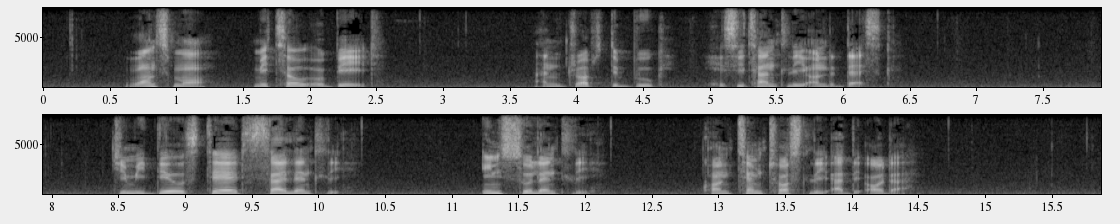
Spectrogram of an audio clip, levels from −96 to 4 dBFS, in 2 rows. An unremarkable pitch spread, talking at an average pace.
No: average, 3.8 semitones; slow, 80 wpm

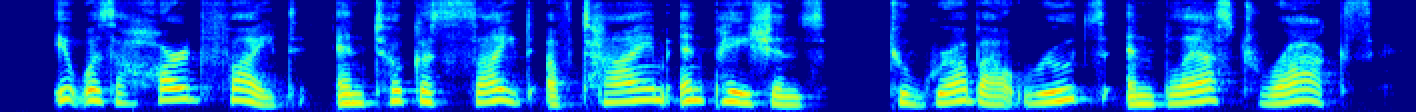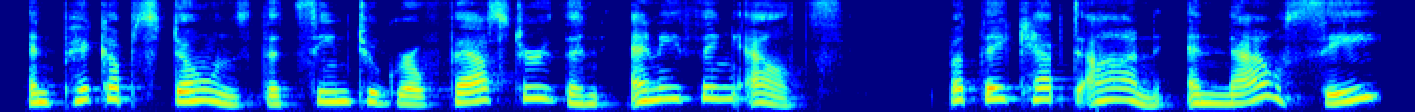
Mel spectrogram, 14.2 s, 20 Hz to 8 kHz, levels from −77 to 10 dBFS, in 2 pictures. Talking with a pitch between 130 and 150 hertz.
No: high, 225 Hz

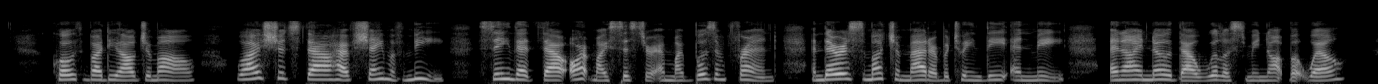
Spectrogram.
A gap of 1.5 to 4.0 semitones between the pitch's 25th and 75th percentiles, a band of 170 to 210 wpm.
Yes: average, 3.0 semitones; average, 175 wpm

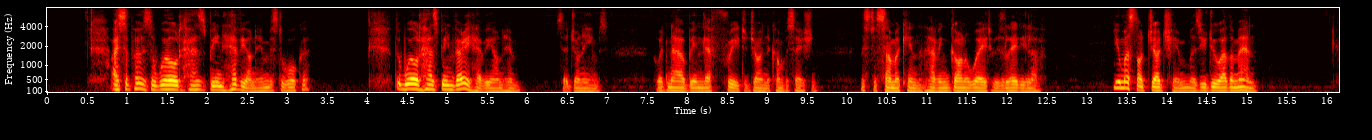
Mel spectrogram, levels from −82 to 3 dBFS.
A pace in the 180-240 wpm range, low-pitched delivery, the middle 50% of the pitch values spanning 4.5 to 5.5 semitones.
Yes: average, 190 wpm; low, 110 Hz; average, 5.1 semitones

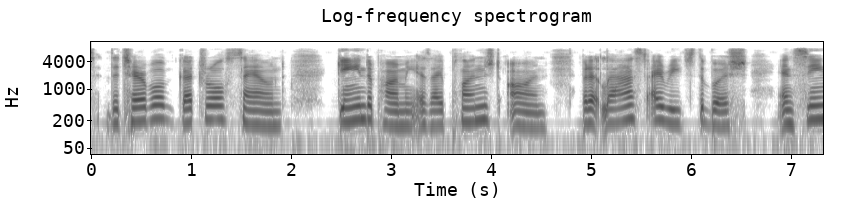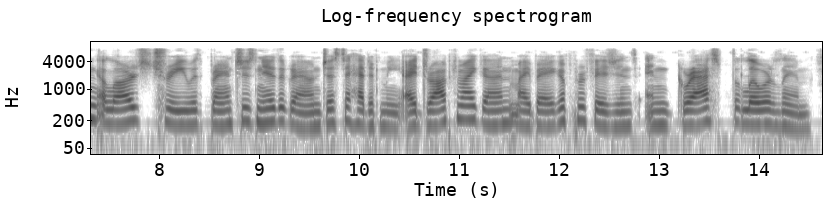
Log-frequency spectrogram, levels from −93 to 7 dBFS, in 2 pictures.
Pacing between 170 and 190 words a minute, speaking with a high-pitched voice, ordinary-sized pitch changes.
No: average, 185 wpm; medium, 175 Hz; average, 3.0 semitones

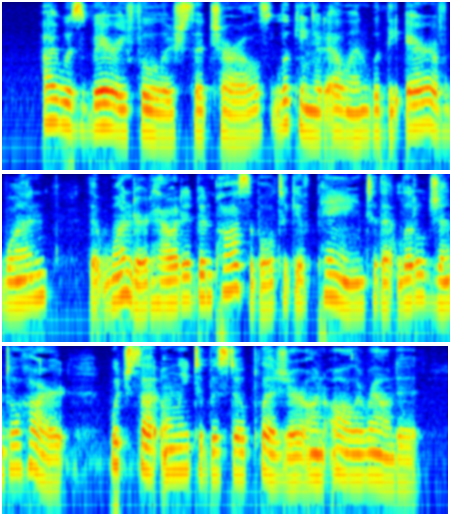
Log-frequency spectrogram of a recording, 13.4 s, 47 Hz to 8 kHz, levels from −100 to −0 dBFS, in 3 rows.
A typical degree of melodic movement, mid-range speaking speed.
Yes: average, 3.7 semitones; average, 175 wpm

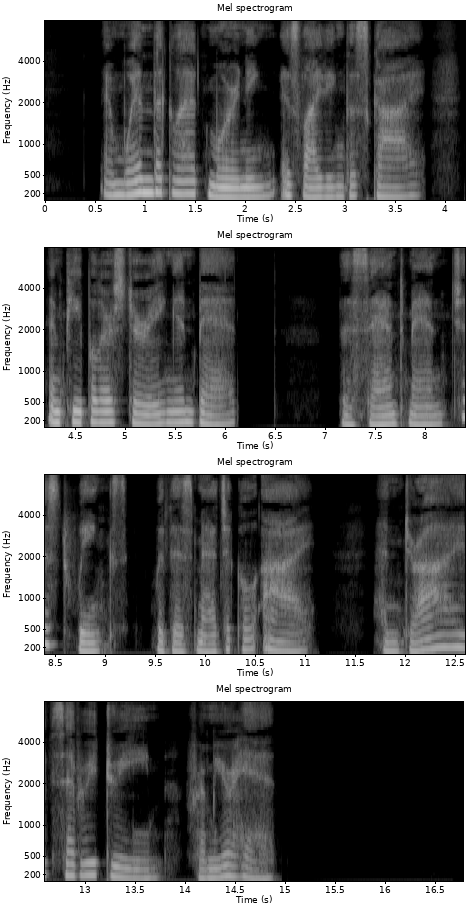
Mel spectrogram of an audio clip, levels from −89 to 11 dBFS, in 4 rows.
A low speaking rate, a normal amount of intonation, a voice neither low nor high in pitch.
Yes: slow, 105 wpm; average, 3.3 semitones; medium, 160 Hz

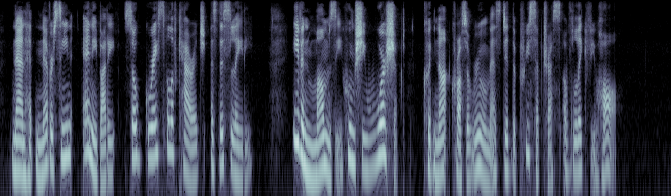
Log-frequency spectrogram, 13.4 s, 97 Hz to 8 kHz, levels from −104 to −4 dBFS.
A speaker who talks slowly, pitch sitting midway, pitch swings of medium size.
No: slow, 130 wpm; medium, 175 Hz; wide, 6.0 semitones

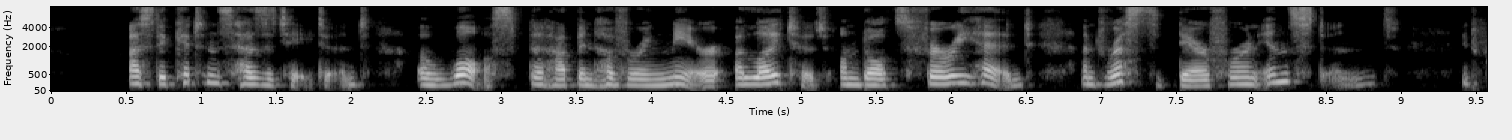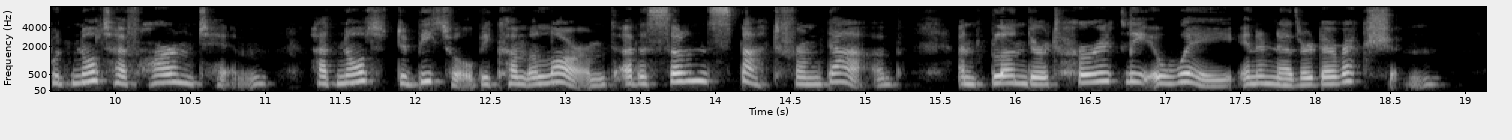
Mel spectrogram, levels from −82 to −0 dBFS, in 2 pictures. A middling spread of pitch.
Yes: average, 4.1 semitones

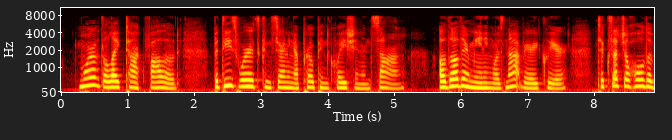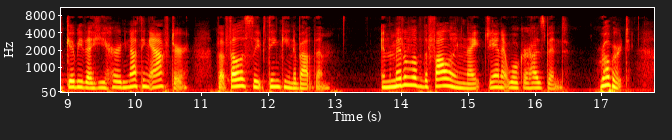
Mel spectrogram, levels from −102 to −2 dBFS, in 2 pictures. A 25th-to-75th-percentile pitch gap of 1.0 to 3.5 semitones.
No: average, 4.0 semitones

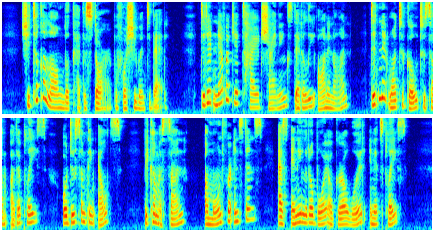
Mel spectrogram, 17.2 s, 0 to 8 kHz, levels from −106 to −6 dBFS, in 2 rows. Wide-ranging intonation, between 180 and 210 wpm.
Yes: wide, 5.9 semitones; average, 190 wpm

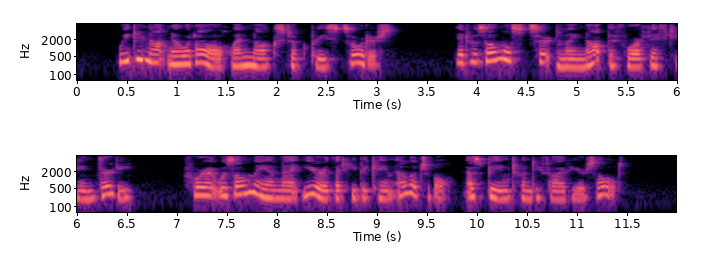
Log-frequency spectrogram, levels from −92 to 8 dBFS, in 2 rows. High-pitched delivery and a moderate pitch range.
No: high, 230 Hz; wide, 5.8 semitones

